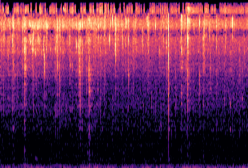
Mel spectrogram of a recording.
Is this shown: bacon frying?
yes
